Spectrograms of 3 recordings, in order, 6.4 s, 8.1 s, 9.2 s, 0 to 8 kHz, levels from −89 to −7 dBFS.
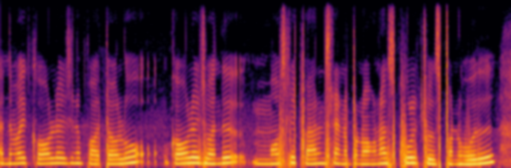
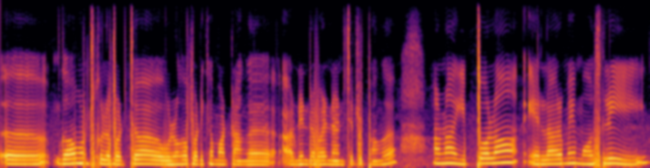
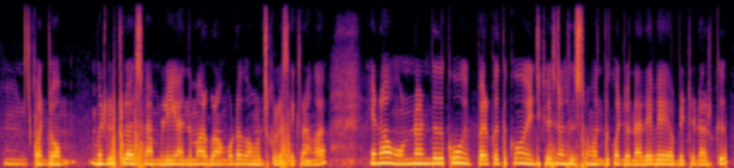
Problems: none marked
